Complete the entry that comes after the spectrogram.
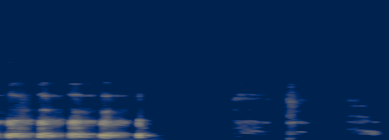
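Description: A chicken lets out a rapid run of five agitated squawks, close and fairly loud, followed by a few softer, scattered clucks.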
